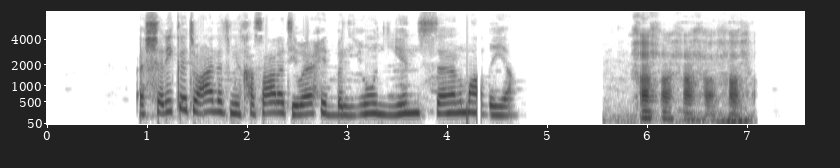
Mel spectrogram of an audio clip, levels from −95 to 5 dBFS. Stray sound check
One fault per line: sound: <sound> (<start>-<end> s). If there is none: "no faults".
sound: dropout (4.3-4.3 s)
sound: laugh (5.6-7.1 s)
